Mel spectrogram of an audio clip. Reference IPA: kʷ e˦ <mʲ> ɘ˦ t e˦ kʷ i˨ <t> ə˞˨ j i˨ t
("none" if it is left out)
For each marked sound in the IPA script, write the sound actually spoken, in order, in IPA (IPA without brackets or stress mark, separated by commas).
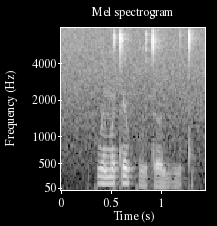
m, t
